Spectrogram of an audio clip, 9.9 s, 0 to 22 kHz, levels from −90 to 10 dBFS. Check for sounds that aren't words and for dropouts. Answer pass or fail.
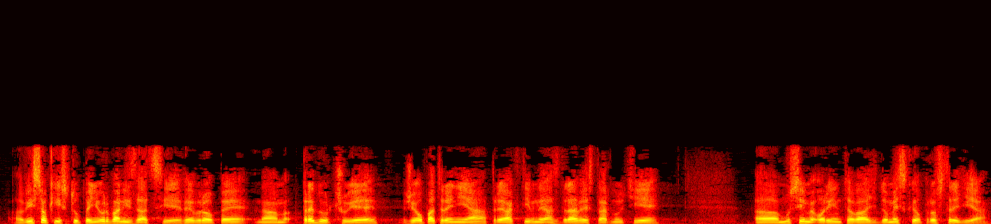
pass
